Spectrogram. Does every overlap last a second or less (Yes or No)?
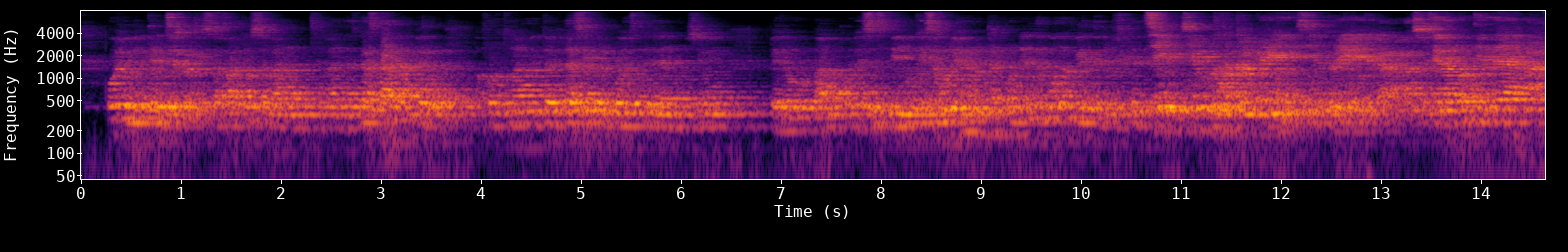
No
